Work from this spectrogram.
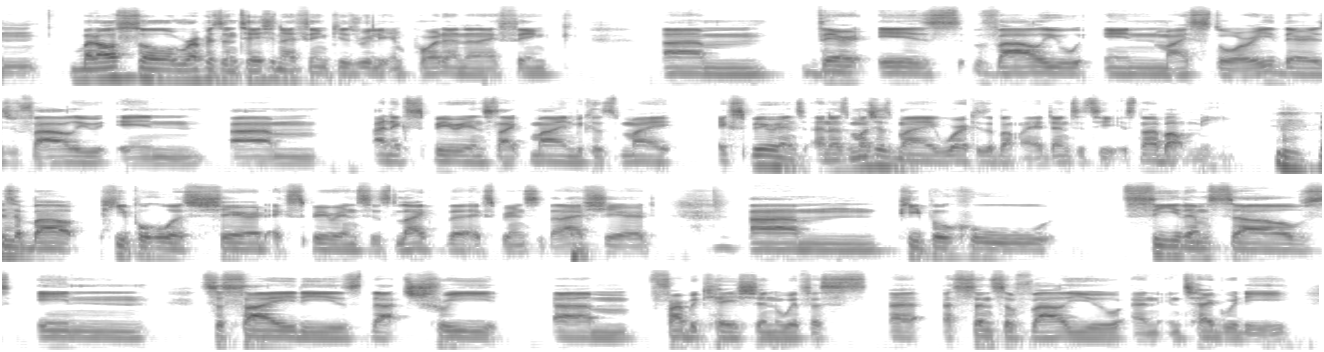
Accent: Jamaica; also born or lived in Cayman Islands; because I come from a space where both when I was growing up in Jamaica and in Cayman, I was never just surrounded by people who looked like me.

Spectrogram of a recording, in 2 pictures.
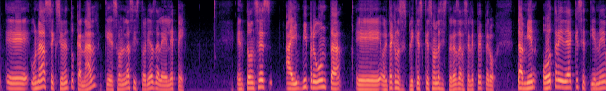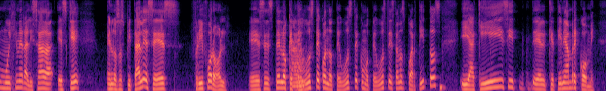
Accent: Chihuahua, Mexico; yo nací y crecí en Chihuahua

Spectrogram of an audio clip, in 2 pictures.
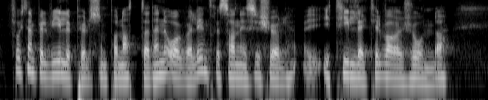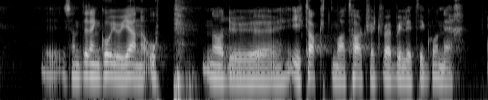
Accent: Western Norway, Norway; jeg kommer fra Vestlandet

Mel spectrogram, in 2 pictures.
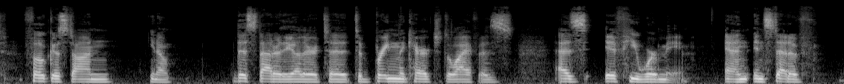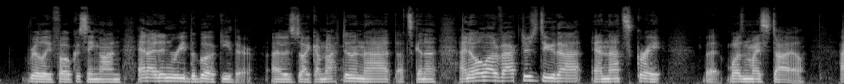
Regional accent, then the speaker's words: Texas, United States; I'm from Texas

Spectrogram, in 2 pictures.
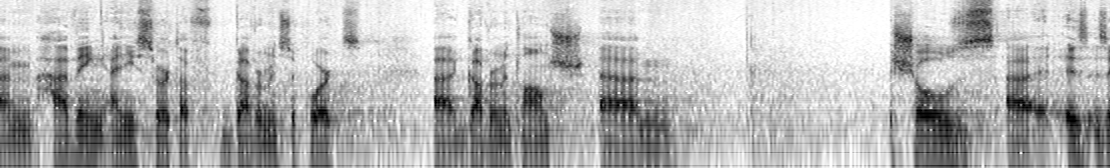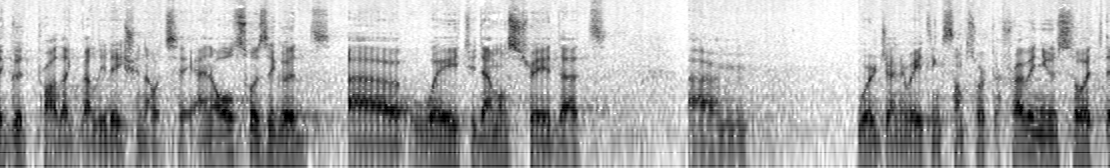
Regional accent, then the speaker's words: Canada; But since we're Canadian, it's a bit harder.

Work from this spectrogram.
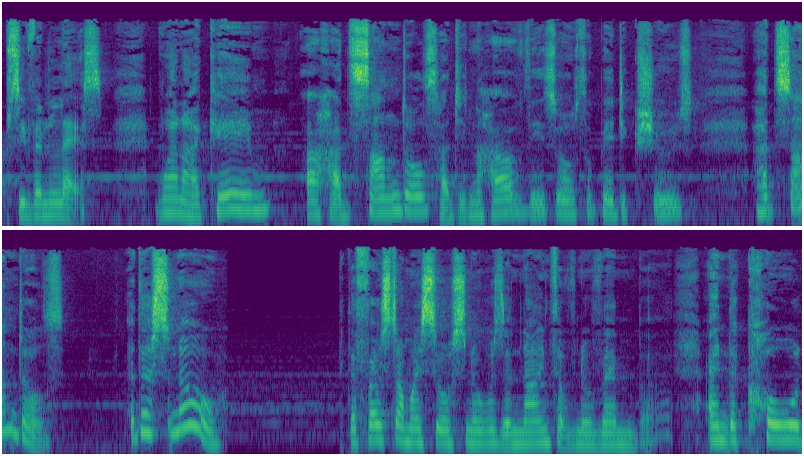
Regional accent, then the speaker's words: Mauritius; also born or lived in Hackney, London; now in London, United Kingdom; I live in Hackney, and I was born in Mauritius

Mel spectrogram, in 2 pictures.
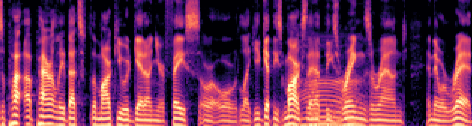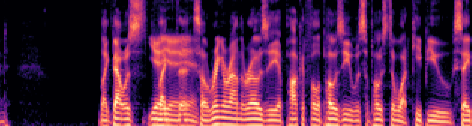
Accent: Boston, Massachusetts, United States; now in Australia; I grew up in Boston, Massachusetts, States of America.

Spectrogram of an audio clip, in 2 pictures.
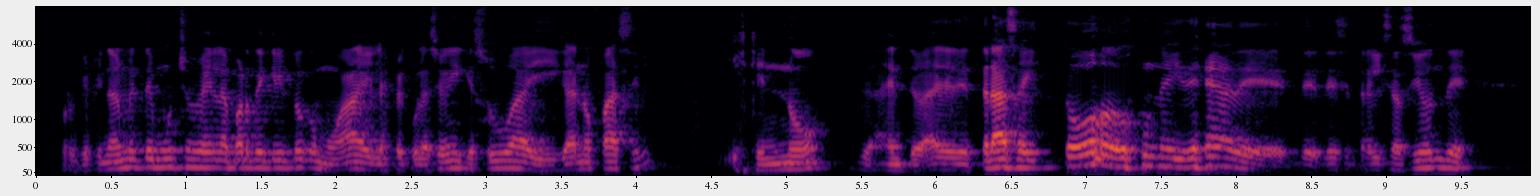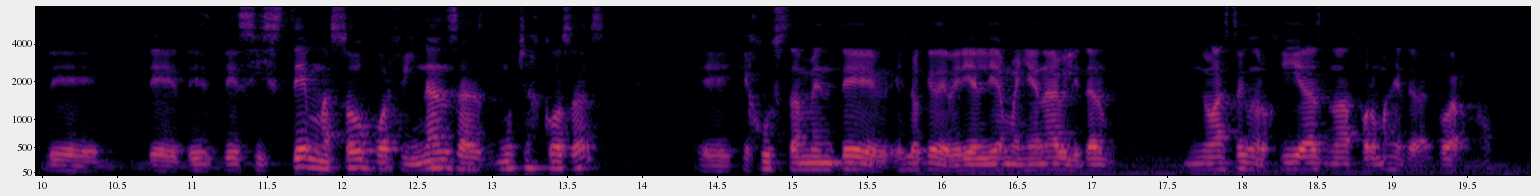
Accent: Peru; nosotros somos de Perú

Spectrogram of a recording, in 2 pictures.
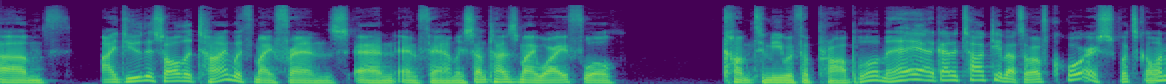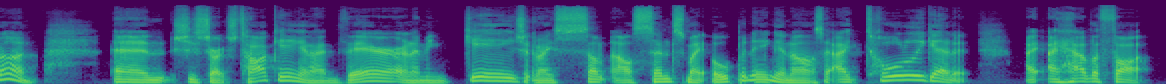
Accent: New York City, New York, United States; I'm a city boy through and through. Like, you know, there's a book written about where I come from. Like, I'm from Brooklyn

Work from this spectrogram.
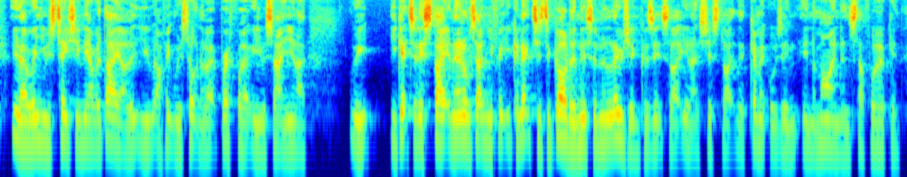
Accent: London, United Kingdom; my life growing up in the East End of London

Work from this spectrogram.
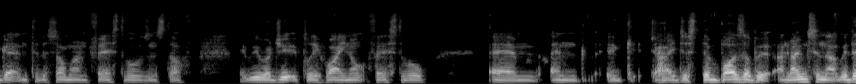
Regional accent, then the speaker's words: Prestonpans, Scotland, United Kingdom; We're from Preston Pans, a small coastal town in East Lothian. Originally, it was five the boys for school. We all knew each other right through nursery, primary school

